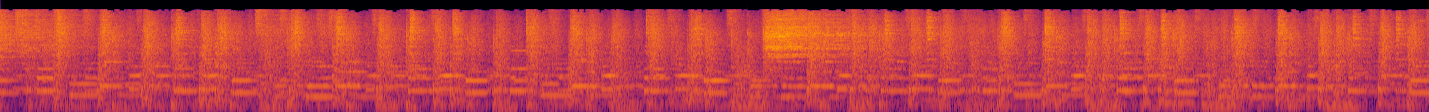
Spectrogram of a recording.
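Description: Live band playing up-tempo Colombian dance music: a busy drum kit and percussion beat with bass drum and snare under short melodic phrases, and a cymbal-like splash about six seconds in.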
